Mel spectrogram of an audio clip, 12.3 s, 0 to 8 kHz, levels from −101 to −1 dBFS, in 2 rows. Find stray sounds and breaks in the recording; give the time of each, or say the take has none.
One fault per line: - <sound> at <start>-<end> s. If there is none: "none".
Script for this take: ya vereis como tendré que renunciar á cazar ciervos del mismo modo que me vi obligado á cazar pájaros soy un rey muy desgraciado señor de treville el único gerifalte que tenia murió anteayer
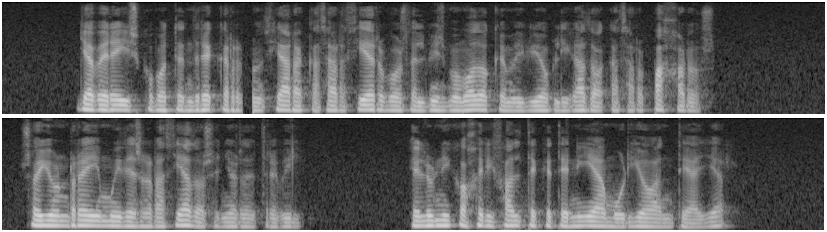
- dropout at 1.8-1.9 s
